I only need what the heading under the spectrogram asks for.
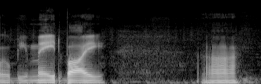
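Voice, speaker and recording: The speaker is a man with a very deep, low voice. He talks in a flat monotone while music plays in the background. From Latvia. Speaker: gaming streamer. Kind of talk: casual chat. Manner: halting, many fillers.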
